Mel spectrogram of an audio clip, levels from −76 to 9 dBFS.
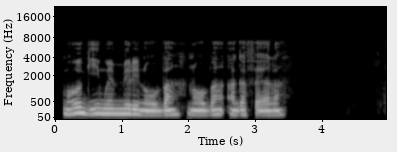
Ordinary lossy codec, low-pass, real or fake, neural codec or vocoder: none; 7.2 kHz; real; none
